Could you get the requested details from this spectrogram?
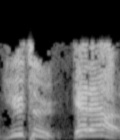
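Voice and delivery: loud, high "get out"; a teacher shouting two kids out of class; shouted order. Retold or imitated. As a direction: bark them out of the room like a cross teacher.

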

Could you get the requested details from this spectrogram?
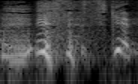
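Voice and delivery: high, slow, sobbed-out words; mock tearful. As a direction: squeeze it out through pretend sobs. Explains himself while crying, retold.

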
